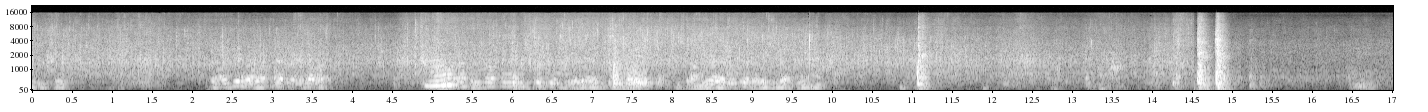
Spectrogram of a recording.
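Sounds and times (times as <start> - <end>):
food sizzling in a frying pan: 0.0 - 17.0
wooden spoon stirring: 10.9 - 14.5.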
